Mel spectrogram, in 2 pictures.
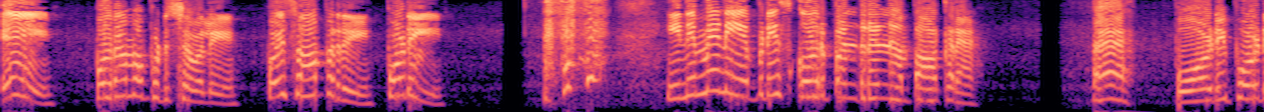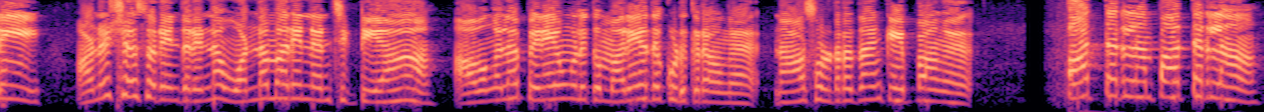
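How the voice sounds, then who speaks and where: A woman with a Namakkal Tamil accent voices a cartoon in playful, teasing banter. Her voice is very high and bright. The sound is dry and close. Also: fast, no room sound. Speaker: cartoon voice artist. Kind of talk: cartoon voice acting.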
